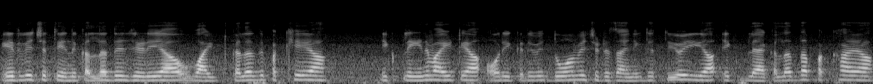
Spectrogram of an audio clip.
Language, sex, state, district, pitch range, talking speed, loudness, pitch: Punjabi, male, Punjab, Kapurthala, 185-200 Hz, 225 wpm, -18 LUFS, 195 Hz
